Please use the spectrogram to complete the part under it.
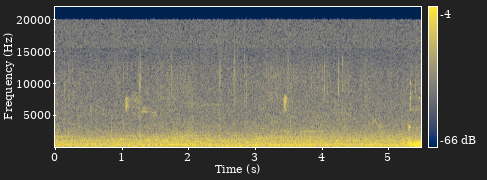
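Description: A honey bee trapped inside a beekeeper's veil buzzes right next to the ear, a continuous close drone that holds steady throughout and swells briefly at the end.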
